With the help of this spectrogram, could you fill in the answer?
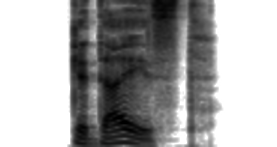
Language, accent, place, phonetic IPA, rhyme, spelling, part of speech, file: German, Germany, Berlin, [ɡəˈdaɪ̯st], -aɪ̯st, gedeihst, verb, De-gedeihst.ogg
- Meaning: second-person singular present of gedeihen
